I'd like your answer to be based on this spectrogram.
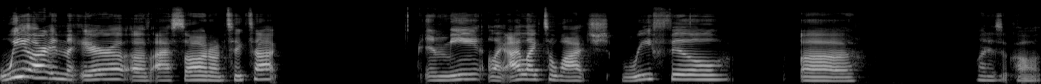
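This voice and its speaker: A woman speaks in a bright, sharp, animated tone with lively intonation. The recording is very clean, with a silent background. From US Midwest, Chicago. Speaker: podcast host. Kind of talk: casual solo commentary. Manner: fast.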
